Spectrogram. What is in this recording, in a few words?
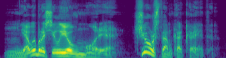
german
